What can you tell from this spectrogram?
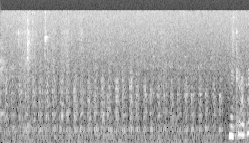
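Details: Key, a Siberian Husky, pants during an indoor photo session wearing hats and other clothing: quick rhythmic huffs repeat roughly every fifth of a second, soft and steady, before a short voice-like burst at the close.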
